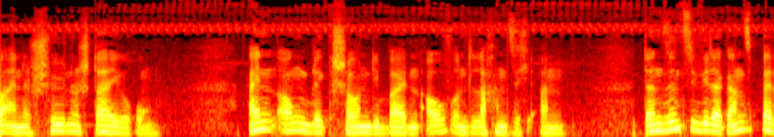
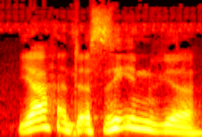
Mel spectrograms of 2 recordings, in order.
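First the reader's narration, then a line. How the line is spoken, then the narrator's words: Laughing. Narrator (German): lacht Ursel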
